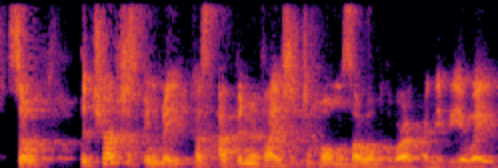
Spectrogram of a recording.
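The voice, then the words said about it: Irish accent. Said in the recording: “I do have an Irish accent ... they love my Irish ... we love your accent”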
